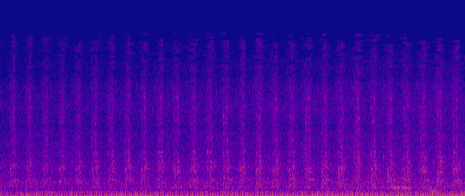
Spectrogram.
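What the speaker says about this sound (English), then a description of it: "You definitely get noise with the jaw crusher and the ball mill in operation." Jaw crusher and ball mill running together in a gold mill, a loud, steady mechanical roar with rapid rhythmic pounding throughout, close and continuous with no talk.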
